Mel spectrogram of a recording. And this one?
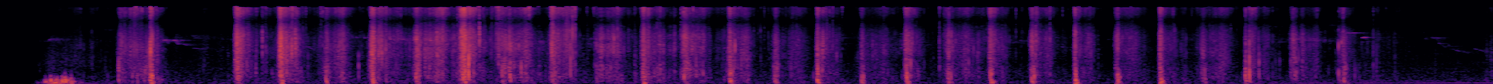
Walking on dry leaves is a forrest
